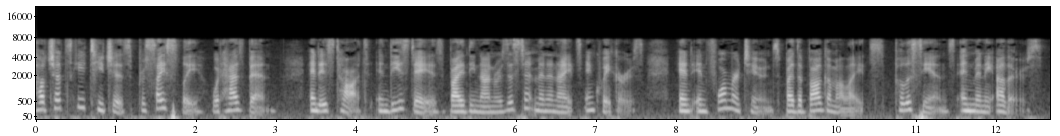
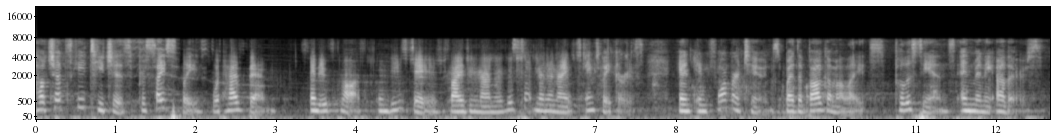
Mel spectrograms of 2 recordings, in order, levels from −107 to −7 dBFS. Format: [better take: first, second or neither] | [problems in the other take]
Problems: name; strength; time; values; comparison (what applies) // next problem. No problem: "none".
first | noise reduction (neural separator model SepFormer DNS4)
